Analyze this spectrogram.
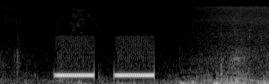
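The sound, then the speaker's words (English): A phone line ringing out as a radio host calls a contest winner who is listening along: two loud, steady mid-pitched tone bursts in quick succession, a double ring, followed by low background noise with no talking. “Let's call her right now and you can let her know, okay?”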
